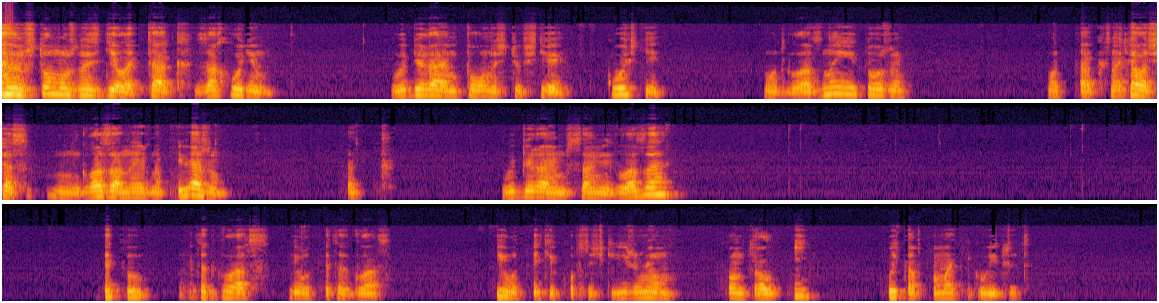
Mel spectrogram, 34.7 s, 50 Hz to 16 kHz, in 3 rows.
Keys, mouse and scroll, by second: 0.9-2.6 scroll up 1, 3.0-3.8 scroll down 2, 3.8 middle click, 6.0 shift+click, 7.4-7.8 scroll up 2, 8.3 shift+click, 9.9 middle click, 11.3 shift+middle click, 13.9 middle click, 15.3 middle click, 18.3 click, 20.7 click, 20.7 middle click, 21.5 scroll up 2, 23.7 click, 25.4 shift+click, 33.5 ctrl+p, 33.5 middle click, 34.3-34.6 scroll down 2.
